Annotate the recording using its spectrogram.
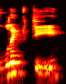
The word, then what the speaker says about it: Lichty: how do I pronounce that? So it's Lichty, which is a very German last name, but he also is half Greek.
